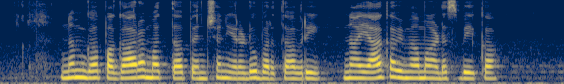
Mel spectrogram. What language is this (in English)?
Kannada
